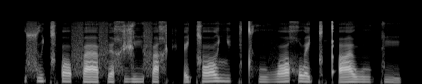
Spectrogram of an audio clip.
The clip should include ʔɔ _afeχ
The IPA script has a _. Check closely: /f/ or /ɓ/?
f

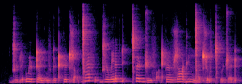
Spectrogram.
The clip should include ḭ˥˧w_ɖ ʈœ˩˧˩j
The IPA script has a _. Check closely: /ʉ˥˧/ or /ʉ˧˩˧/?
ʉ˧˩˧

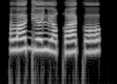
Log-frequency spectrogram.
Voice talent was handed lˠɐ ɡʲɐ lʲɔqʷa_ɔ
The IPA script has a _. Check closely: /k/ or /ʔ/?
k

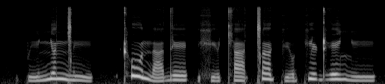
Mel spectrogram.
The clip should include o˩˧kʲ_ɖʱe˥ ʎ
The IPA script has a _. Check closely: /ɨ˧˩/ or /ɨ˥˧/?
ɨ˥˧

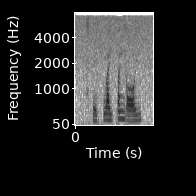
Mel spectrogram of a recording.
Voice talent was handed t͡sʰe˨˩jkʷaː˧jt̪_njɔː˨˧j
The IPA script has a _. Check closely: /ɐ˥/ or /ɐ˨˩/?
ɐ˥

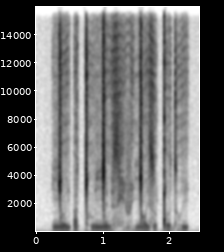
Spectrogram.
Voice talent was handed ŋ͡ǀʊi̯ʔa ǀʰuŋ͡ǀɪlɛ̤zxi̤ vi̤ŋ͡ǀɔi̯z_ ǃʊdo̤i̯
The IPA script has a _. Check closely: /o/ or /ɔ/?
o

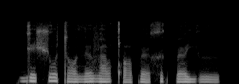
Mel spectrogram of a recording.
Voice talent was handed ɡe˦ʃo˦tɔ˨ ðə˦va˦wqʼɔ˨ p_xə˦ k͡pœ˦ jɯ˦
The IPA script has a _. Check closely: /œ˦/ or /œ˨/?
œ˨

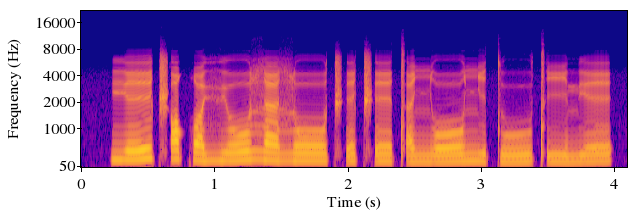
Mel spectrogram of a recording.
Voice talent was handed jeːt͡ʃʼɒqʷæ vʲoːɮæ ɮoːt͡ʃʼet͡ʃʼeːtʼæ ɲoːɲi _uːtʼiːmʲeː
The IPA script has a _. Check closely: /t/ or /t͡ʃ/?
t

